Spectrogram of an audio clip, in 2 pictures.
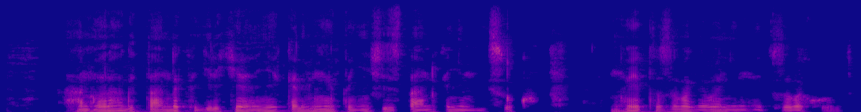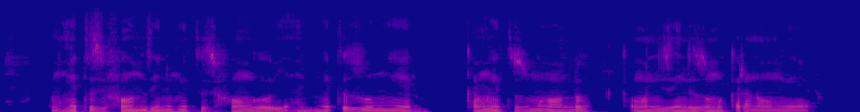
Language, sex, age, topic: Kinyarwanda, female, 18-24, finance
